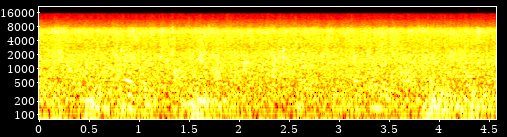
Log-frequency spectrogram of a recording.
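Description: Steady rain falling, heard from under a corrugated sheet roof: an even, unbroken hiss that does not let up.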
